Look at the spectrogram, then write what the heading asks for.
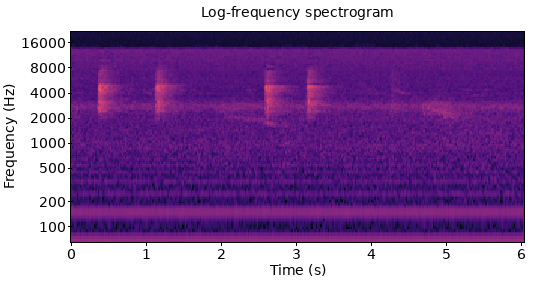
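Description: A bird calling out of sight: four short, sharp calls in two pairs, with a fainter note near the end, over a steady low electrical hum.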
